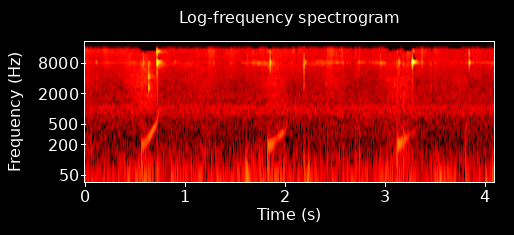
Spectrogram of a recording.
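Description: A small clear glass bottle, partly filled with water, is tilted and tapped with fingernails while the water moves inside. Quiet, sharp, high-pitched glassy clicks ring briefly over three rising, gurgling sweeps of sloshing water.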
